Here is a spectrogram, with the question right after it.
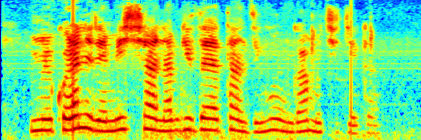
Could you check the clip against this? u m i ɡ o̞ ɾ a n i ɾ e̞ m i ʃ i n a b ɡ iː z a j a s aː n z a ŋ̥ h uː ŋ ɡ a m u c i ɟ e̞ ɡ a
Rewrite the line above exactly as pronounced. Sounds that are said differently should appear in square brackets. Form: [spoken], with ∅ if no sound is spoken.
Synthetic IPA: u m i [k] o̞ ɾ a n i ɾ e̞ m i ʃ [a] n a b ɡ iː z a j a [t] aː n z [i] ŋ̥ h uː ŋ ɡ a m u c i ɟ e̞ ɡ a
